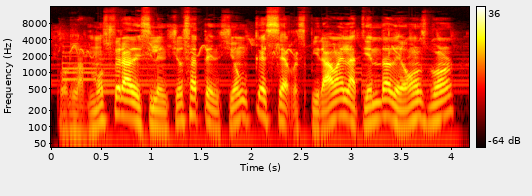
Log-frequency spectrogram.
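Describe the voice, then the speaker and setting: A man's voice: mid-range voice, expressive, a little fast, soft background music. A man narrating a scripted horror story in a solemn, dramatic storytelling manner.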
